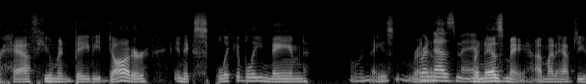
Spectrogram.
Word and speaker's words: Renesmee: Renesmee.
